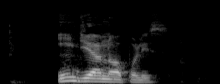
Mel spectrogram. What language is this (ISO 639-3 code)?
por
